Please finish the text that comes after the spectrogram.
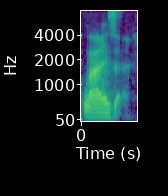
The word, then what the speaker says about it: Lisa: i come across that my name is lisa but it's like liza so like there is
